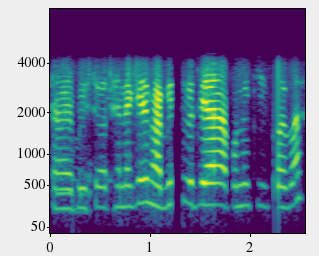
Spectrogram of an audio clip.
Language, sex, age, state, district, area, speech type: Assamese, female, 30-45, Assam, Charaideo, rural, conversation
